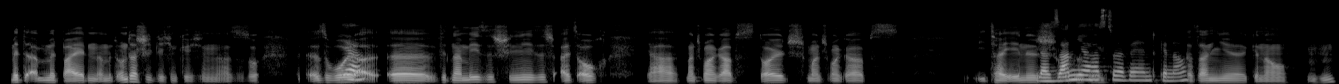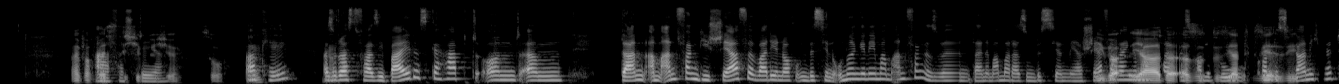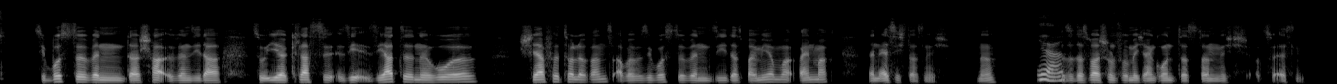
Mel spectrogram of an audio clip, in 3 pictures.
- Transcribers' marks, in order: none
- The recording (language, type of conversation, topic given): German, podcast, Welche Rolle spielt Essen für deine Herkunft?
